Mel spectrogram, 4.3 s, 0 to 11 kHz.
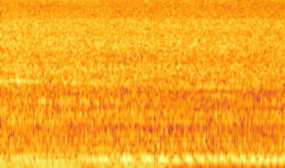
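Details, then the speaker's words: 1987 Chevrolet Celebrity Eurosport with 235,000 miles, idling after replacing the dash cluster bulbs: an even, steady hum that settles after a couple of seconds, with no knocks or misses. The check engine light went out and it runs well. "really runs well for 235 thousand miles"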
